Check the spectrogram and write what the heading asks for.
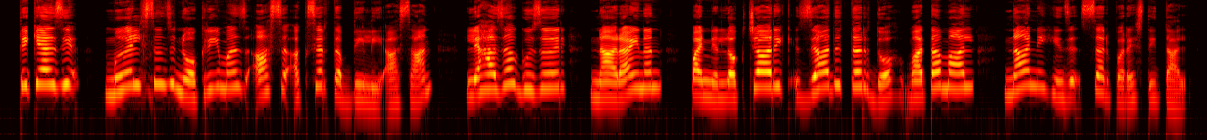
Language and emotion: Kashmiri, neutral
